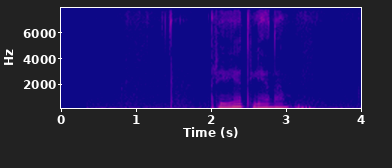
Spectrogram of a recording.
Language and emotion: Russian, sad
